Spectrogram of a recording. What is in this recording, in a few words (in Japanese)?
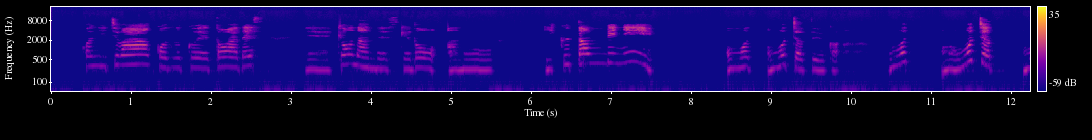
快楽堕ちオナニー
